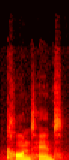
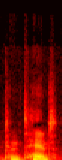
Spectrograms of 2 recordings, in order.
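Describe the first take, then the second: First: The stress is on the first syllable. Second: The stress is on the second syllable. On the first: It is the noun meaning material. "first syllable is stress, second one is the schwa sound" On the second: It is the adjective meaning happy. "first syllable is the schwa, unstressed, and then the next syllable, tent, is the stressed one"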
